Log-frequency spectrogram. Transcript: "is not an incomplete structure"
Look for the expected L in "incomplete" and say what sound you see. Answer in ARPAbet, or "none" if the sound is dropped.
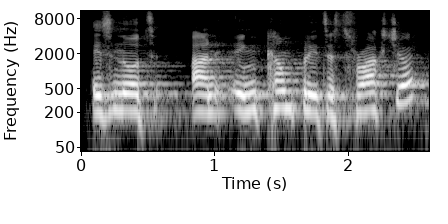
N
